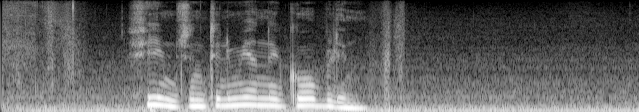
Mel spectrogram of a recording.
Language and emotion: Russian, neutral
